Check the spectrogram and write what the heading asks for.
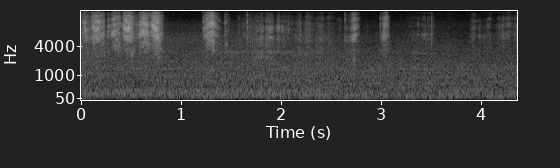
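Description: Bare hands digging and scraping through dry sand: short, scratchy rustles, a quick cluster in the first second and then a few scattered ones.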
